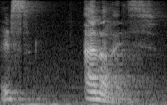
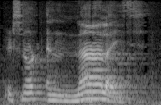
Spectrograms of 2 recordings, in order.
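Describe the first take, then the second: First: The stress is on the first syllable. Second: The stress is not on the first syllable. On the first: The speaker calls it right. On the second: The speaker calls it wrong.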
